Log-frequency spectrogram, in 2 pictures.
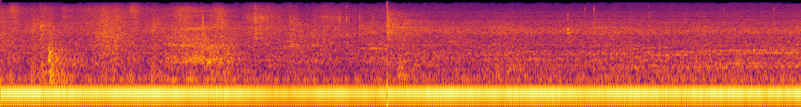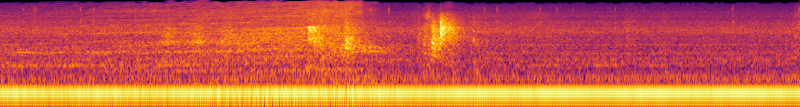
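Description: A steady low hum throughout, with a few faint, brief sounds about eight to nine seconds in.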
